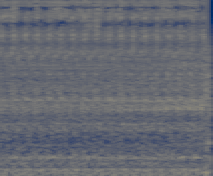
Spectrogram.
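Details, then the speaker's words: Engine idling after a rebuild of its Solex Mikuni Type R carburetors and refitting of a return spring: steady, even low idle with no stumble, hunting, throttle hang, knocks or ticks. "No stumbling, which is good. No throttle hang. Put another spring back on. It's not hanging anymore. Seems to idle really well. Sounds good."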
